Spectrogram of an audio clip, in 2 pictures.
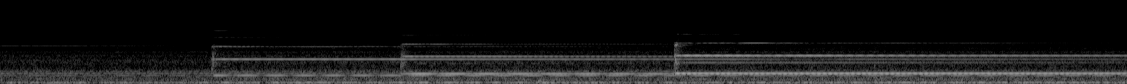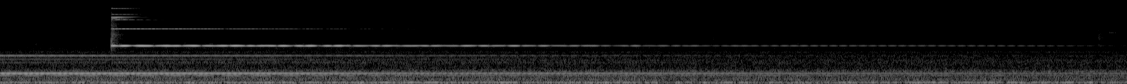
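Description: Tibetan singing bowls struck with a mallet three times, about two seconds apart, each strike adding a new ringing tone over the bowls already sounding. About twelve seconds in, a pair of tingsha cymbals is clashed once, the loudest sound, a bright strike that rings on as a high, steady tone slowly fading.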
